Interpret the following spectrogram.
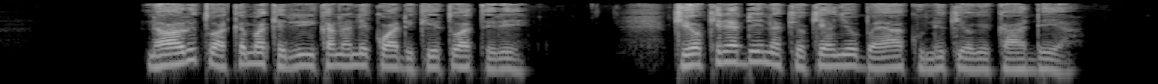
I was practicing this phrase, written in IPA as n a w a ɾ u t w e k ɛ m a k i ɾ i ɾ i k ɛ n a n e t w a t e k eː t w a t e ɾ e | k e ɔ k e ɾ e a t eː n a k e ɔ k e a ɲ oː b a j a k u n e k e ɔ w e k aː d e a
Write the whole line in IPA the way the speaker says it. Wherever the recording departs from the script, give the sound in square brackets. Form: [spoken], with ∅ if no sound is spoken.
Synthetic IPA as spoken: n a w a ɾ u t w [a] k ɛ m a k [e] ɾ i ɾ i k [a] n a n e [k] w a [d] e k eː t w a t e ɾ e | k e ɔ k e ɾ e a [d] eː n a k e ɔ k e a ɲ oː b a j a k u n e k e ɔ [ɣ] e k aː d e a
